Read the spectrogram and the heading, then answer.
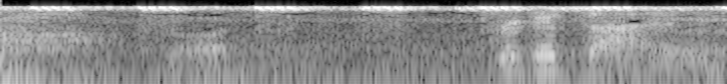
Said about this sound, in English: Cricket time. Boring. Cricket time. It takes so long, too. It's so delayed. The bad joke is so delayed.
